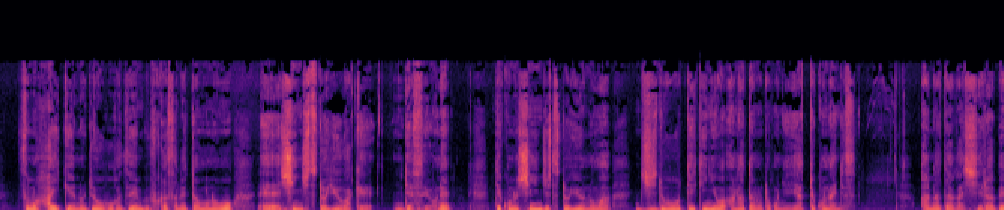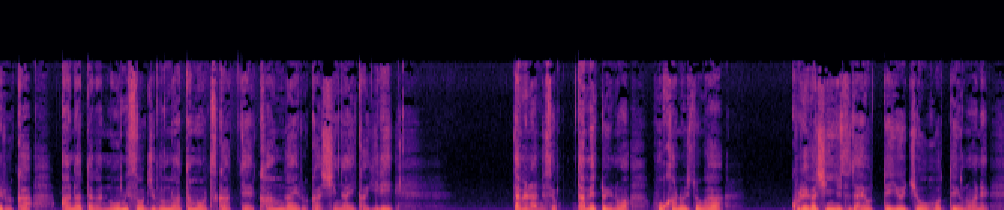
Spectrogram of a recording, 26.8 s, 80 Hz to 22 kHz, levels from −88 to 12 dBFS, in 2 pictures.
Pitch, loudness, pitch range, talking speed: 100 Hz, -25 LUFS, 90-140 Hz, 300 characters per minute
